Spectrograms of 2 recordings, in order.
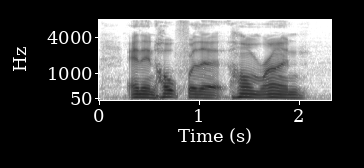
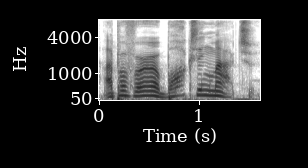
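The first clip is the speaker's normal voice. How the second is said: high mock British accent, pompous preference; mock British fan; 7 semitones higher than usual. Mocking British fans claiming they prefer boxing, high mock accent. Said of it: "But now they like".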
